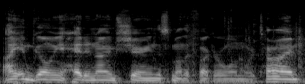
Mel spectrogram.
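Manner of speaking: ordinary delivery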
